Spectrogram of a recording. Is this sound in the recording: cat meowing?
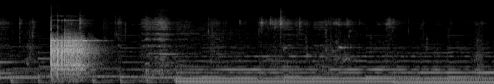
no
